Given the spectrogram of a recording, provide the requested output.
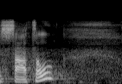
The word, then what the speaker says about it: subtle: The last one, subtle.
